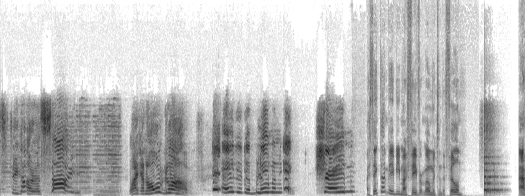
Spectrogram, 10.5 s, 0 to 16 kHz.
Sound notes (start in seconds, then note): 6.0 hiccups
